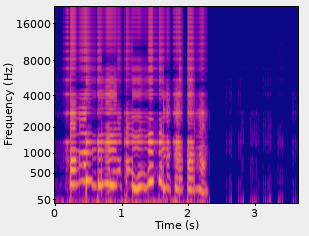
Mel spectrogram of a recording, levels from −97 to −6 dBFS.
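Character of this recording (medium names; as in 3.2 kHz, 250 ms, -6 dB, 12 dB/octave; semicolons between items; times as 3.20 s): a buzz of ramps at a fixed pitch in blocks of 32 samples; tremolo triangle 5.1 Hz, depth 85%; a quantiser's noise floor 12-bit, dither none; notches that jump at a steady rate 4.3 Hz 480–3200 Hz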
